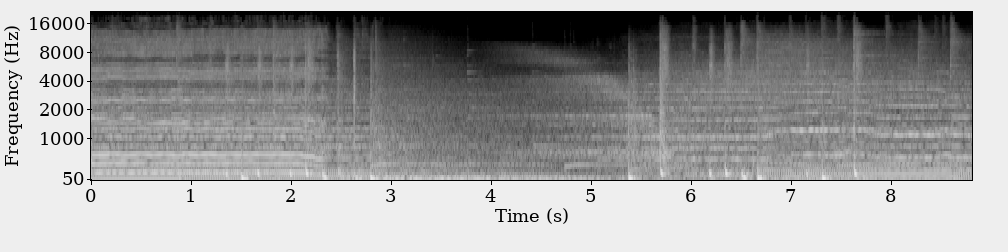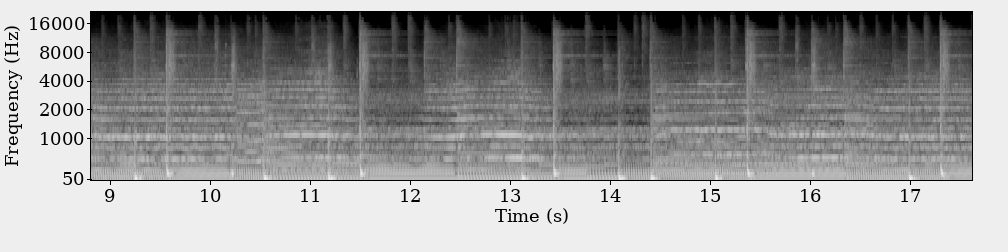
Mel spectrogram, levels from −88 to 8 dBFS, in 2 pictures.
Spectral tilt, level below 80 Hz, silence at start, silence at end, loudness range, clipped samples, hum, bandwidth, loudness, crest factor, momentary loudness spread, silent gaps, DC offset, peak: -5.5 dB/octave; -18 dBFS; 0 s; 0 s; 4 LU; under 0.1%; none; 16 kHz; -15 LUFS; 14 dB; 8 LU; none; under 0.1%; 0 dBFS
